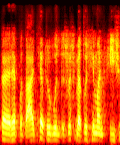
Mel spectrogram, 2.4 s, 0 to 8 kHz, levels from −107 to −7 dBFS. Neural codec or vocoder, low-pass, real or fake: codec, 16 kHz, 0.5 kbps, X-Codec, WavLM features, trained on Multilingual LibriSpeech; 7.2 kHz; fake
